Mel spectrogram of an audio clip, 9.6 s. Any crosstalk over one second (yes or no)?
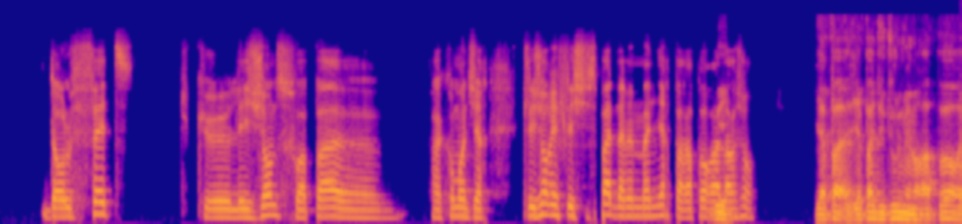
no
